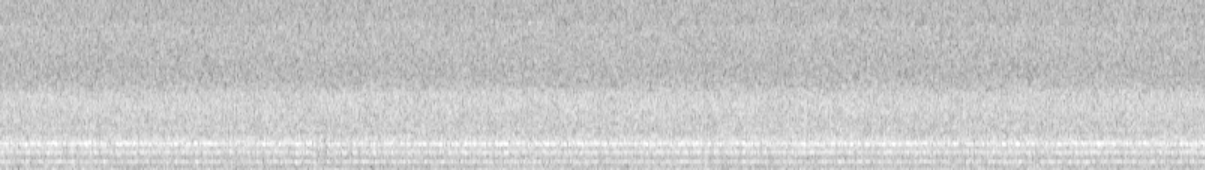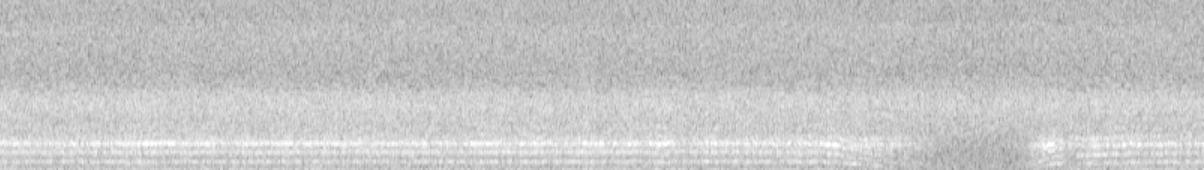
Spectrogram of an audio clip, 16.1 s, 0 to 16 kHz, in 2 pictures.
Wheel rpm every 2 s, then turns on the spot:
230, 240, 240, 240, 230, 230, 220, 70.
none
